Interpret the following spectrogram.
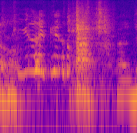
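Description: Metal utensils clinking and clattering, loudest a little past the middle, over a man's voice.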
